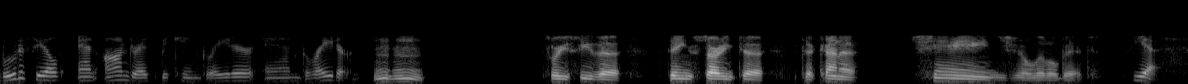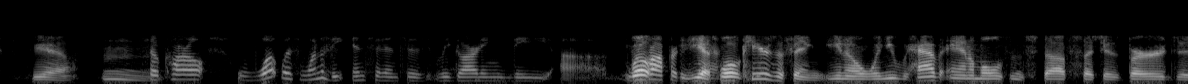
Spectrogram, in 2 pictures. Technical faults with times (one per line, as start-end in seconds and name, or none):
0.00-23.77 GSM full-rate codec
